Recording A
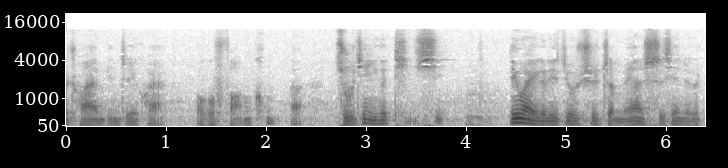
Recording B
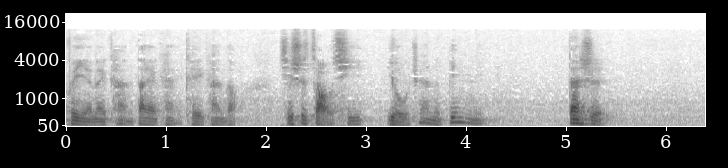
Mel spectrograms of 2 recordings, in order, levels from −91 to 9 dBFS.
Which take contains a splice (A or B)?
A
